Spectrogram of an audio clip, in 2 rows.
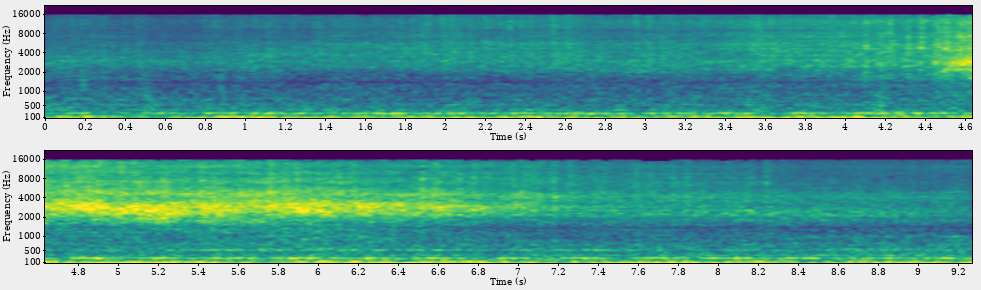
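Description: Kato N-scale D51 steam locomotive model passing close by on its track: the small motor and wheels on the rails make a hissing whir that swells about four and a half seconds in and fades a couple of seconds later, over a steady low hum.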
